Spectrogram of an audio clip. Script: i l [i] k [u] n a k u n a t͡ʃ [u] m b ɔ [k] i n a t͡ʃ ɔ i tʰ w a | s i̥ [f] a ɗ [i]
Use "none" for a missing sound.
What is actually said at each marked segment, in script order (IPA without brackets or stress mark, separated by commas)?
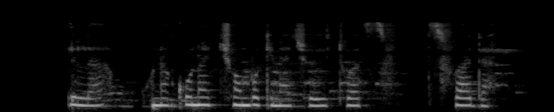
a, u, ɔ, k, f, a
